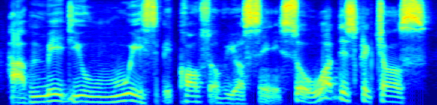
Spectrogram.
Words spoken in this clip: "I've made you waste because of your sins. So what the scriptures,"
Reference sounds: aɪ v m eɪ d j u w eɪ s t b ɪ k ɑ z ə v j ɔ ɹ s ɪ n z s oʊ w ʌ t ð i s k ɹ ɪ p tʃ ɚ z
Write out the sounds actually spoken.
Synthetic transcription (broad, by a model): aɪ v m eɪ d j u w eɪ s t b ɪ k ɑ s ə v j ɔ s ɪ n s oʊ w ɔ t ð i s k ɹ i p tʃ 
